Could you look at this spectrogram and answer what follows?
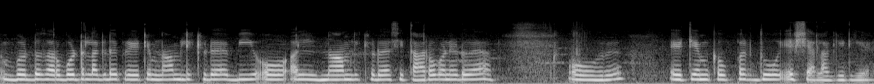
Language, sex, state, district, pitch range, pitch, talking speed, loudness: Rajasthani, female, Rajasthan, Nagaur, 220-230 Hz, 225 Hz, 190 wpm, -13 LUFS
